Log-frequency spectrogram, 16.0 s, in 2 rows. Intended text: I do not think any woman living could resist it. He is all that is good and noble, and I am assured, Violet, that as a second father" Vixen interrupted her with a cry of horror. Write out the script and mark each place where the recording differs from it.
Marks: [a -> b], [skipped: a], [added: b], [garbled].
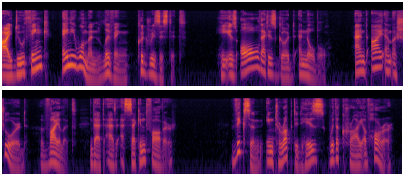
I do [skipped: not] think any woman living could resist it. He is all that is good and noble, and I am assured, Violet, that as a second father" Vixen interrupted [her -> his] with a cry of horror.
